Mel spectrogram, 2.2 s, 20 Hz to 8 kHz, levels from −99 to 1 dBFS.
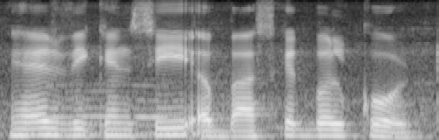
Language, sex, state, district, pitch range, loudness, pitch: English, male, Arunachal Pradesh, Lower Dibang Valley, 115-135 Hz, -13 LUFS, 130 Hz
